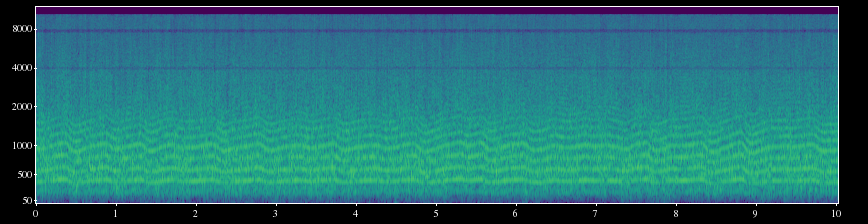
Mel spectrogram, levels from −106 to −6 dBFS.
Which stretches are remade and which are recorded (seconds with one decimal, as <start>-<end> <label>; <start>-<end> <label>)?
0.0-0.7 recorded; 0.7-1.3 remade; 1.3-6.3 recorded; 6.3-7.4 remade; 7.4-8.0 recorded; 8.0-9.4 remade; 9.4-10.0 recorded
